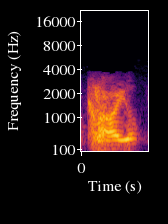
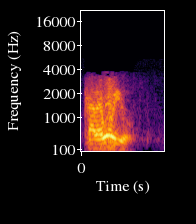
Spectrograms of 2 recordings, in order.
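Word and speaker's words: Carollo: It's not Carlo. It's Caraboyo. Caraboyo.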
